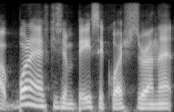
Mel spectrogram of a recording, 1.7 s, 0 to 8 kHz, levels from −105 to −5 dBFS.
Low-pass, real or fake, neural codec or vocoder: 7.2 kHz; fake; codec, 24 kHz, 3.1 kbps, DualCodec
